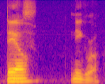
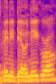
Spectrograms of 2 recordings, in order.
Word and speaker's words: Del Negro: Bill Vinnie Vinnie yeah Dale negro yes Vin negro that's how he pronounced it's not Vinnie negro no I just been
